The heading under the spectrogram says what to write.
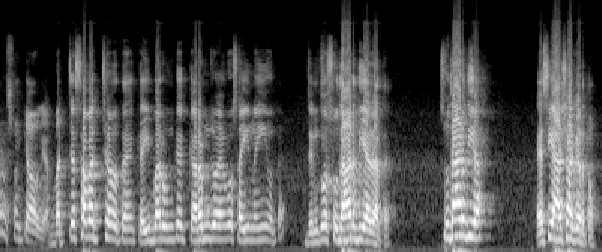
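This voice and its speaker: A physics teacher talking warmly and jokingly to his students at the end of a course in a classroom, mixing in English phrases. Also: high-pitched. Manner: chatty and teasing, mixing Hindi with English phrases. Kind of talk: farewell talk to a class.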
